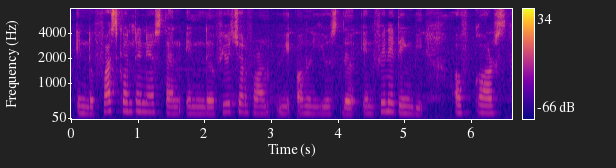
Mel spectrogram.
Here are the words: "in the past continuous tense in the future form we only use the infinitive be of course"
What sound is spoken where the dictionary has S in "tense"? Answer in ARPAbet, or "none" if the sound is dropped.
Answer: none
